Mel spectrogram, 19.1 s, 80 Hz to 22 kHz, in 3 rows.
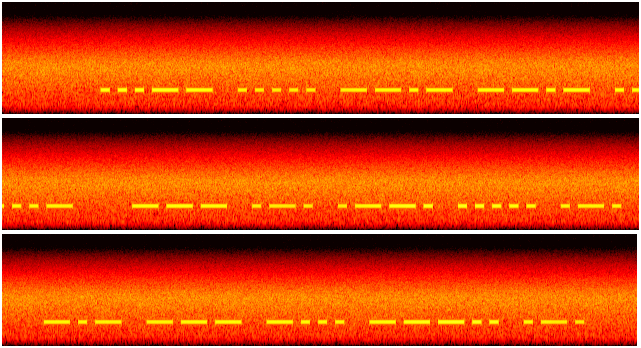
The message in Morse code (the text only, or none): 35QQ4 ORP5R KOB8R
